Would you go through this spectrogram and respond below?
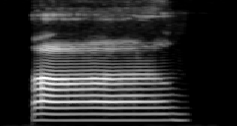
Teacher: the first tone goes flat but the second tone goes like this ah that means the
